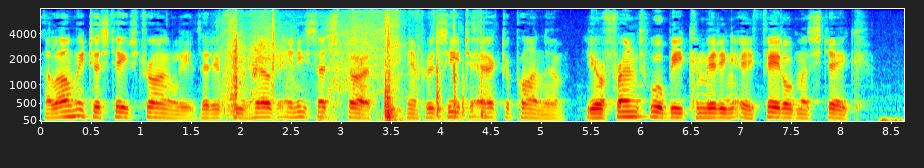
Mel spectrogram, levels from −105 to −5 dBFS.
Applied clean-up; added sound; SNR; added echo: none; Squeak; 5 dB; none.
